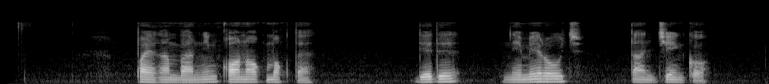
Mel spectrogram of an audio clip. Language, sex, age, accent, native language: Uzbek, male, 25-34, Samarqand, Uzbek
